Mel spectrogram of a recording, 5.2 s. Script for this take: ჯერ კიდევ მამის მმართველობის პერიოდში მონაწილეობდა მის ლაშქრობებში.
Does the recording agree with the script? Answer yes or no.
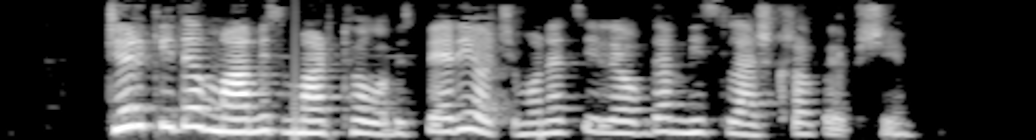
yes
